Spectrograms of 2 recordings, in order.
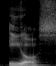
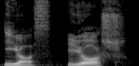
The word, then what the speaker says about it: EOS: do you pronounce it Yas and the modern Greek way of pronouncing it would be with a bit of a step up on the second syllable so Yas Yas and I say modern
